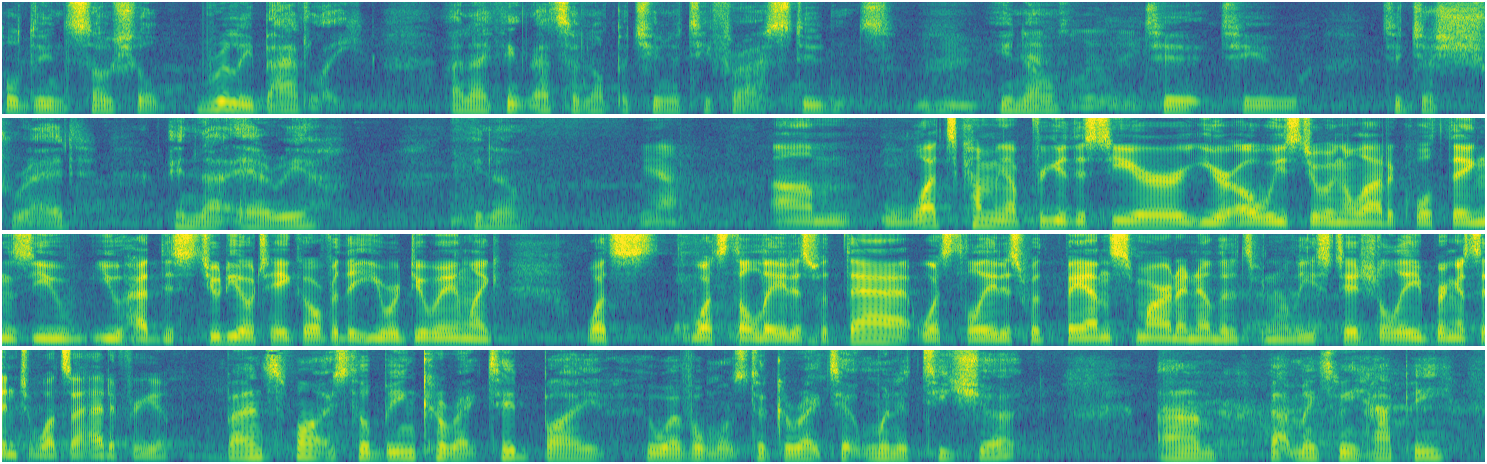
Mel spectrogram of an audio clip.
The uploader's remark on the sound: Recorded at SXSW 2016 on Monday, March 14th, for Chicago Inno, #ChicagoMade, and Dynasty Podcasts.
